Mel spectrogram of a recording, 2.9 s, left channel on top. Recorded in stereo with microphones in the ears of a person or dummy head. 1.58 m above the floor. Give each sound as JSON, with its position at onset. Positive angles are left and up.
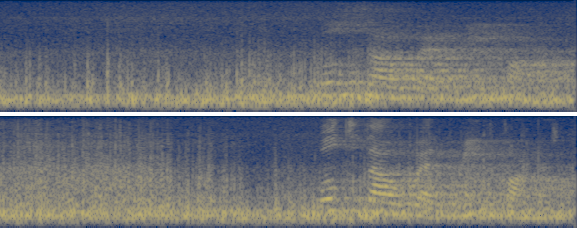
{"t": 1.6, "sound": "a woman speaking", "side_deg": -75, "distance_m": 1.5}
